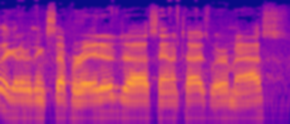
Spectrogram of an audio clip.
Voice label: Vox pop vote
